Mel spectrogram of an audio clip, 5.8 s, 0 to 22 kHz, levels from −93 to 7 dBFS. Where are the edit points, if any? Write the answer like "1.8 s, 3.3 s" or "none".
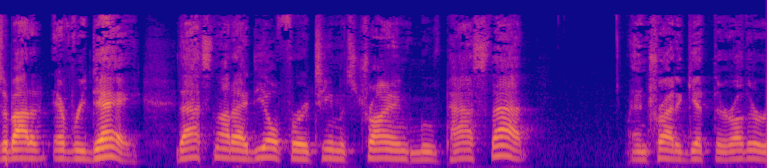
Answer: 1.3 s, 3.1 s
